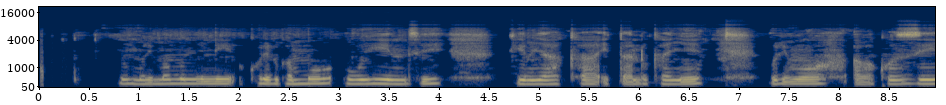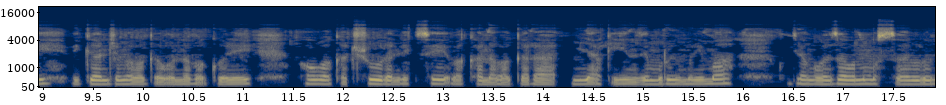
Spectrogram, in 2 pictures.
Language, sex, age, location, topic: Kinyarwanda, female, 18-24, Kigali, agriculture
